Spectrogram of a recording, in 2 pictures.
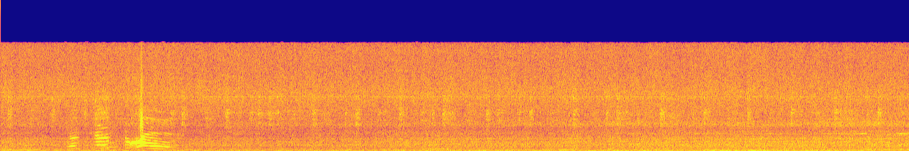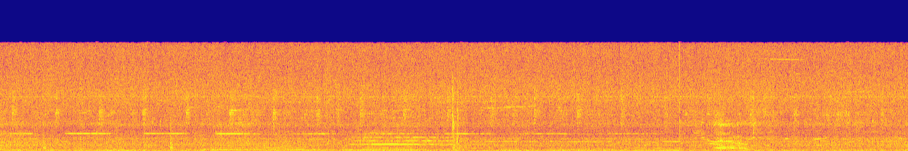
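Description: Steady low rumble inside a stopped taxi's cabin: the engine idling with street traffic outside. Brief voice sounds come about a second in and again near the end.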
